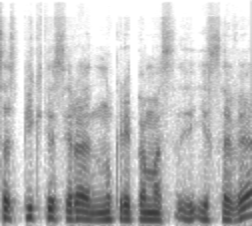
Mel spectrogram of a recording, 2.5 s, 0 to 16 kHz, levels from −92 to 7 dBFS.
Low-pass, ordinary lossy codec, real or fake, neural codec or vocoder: 14.4 kHz; Opus, 16 kbps; real; none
